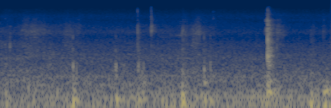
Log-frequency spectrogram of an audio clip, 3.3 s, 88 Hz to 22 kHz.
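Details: Coleman RVP Mach basement A/C (6535-671) on a Winnebago, two compressors, after power board and compressor relay replacement, cooling set to 63 degrees: even low fan and compressor hum, no rattles, squeals or short cycling; normal operation.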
